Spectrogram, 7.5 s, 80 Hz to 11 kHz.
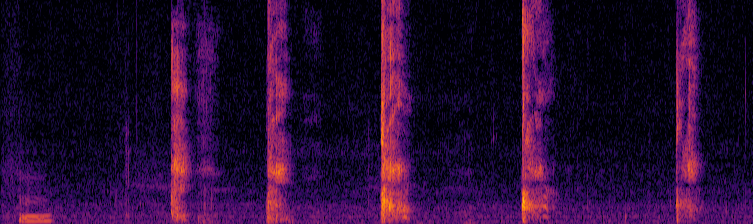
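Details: Person who says they feel bad, coughing in a quiet room, then helped to sit up: a short voiced sound, then five harsh, forceful coughs spaced 1–1.5 seconds apart; bad repeated cough.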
